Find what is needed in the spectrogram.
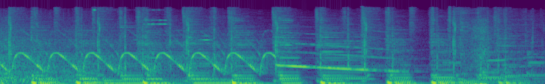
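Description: TV show's closing jingle: music with a steady beat and a repeating rise-and-fall, siren-like sweep about four times a second for the first two seconds, then one long falling glide.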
